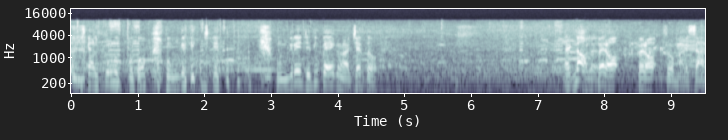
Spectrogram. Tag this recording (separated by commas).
Speech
